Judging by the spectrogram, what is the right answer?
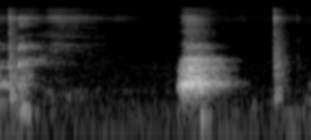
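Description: A dog barks, opening with a faint yelp and then a loud, close, single bark followed by one short yip after a brief pause.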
